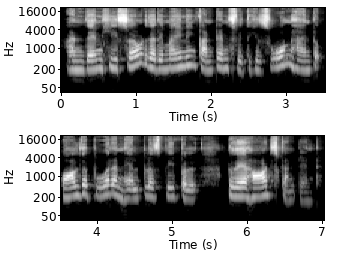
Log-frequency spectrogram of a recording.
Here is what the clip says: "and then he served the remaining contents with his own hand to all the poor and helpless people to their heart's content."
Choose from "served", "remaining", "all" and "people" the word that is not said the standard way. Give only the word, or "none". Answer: none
